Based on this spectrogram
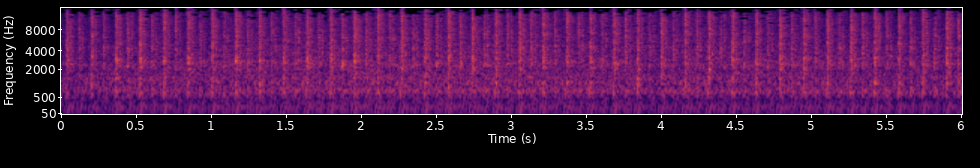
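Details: John Deere 4040 diesel tractor just revived after sitting for years: steady idle with an uneven, lumpy beat about three times a second, one cylinder not firing.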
